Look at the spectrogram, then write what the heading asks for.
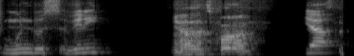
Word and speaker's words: Mundus Vini: a bottle of each of the, am I pronouncing it correct, Mundus Vini?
